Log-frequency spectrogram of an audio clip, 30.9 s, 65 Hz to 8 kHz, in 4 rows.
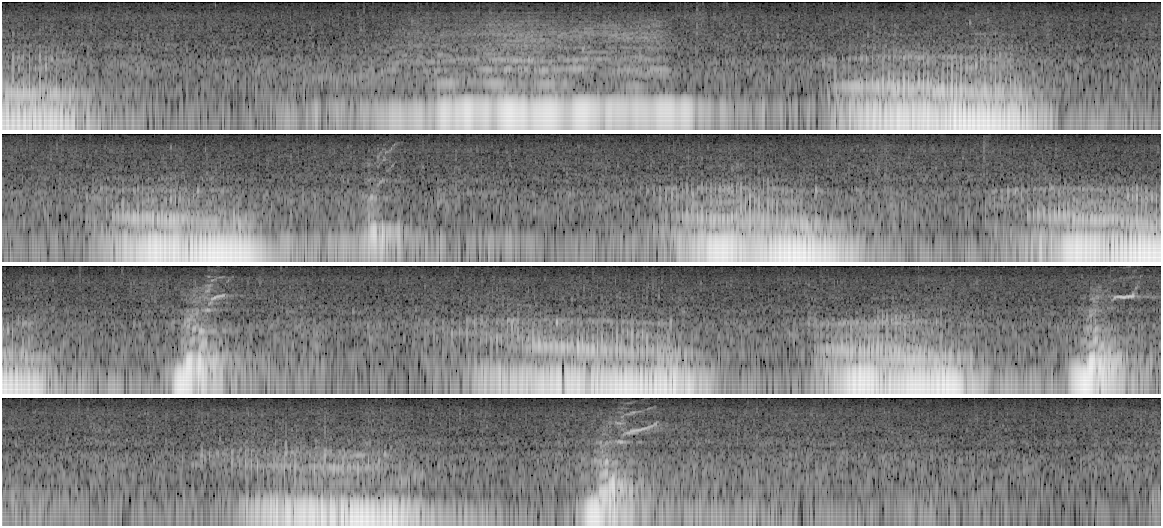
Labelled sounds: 3.4	3.7	humpback whale, 1.8 to 2.0 kHz
4.1	4.4	humpback whale, 2.0 to 2.2 kHz
6.0	6.2	humpback whale, 0.97 to 1.3 kHz
12.0	12.3	humpback whale, 0.91 to 1.2 kHz
16.8	17.1	humpback whale, 2.2 to 2.8 kHz
21.2	21.6	humpback whale, 0.91 to 1.2 kHz
22.8	23.2	humpback whale, 2.2 to 3.0 kHz
24.7	24.9	humpback whale, 1.0 to 1.2 kHz
27.1	27.6	humpback whale, 1.4 to 5.7 kHz

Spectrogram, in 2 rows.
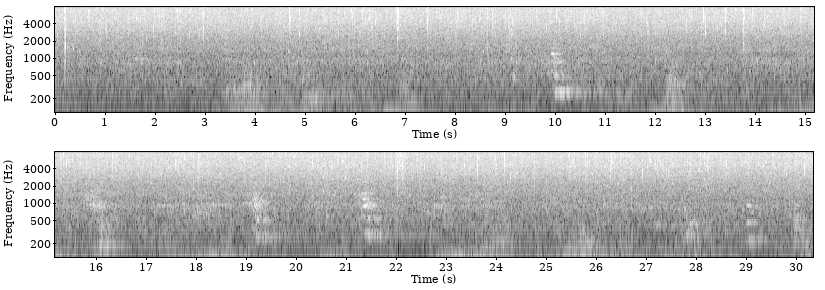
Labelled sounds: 15.9	16.2	humpback whale, 0.81 to 1.1 kHz
19.0	19.4	humpback whale, 0.84 to 1.3 kHz
21.3	21.6	humpback whale, 0.81 to 1.0 kHz

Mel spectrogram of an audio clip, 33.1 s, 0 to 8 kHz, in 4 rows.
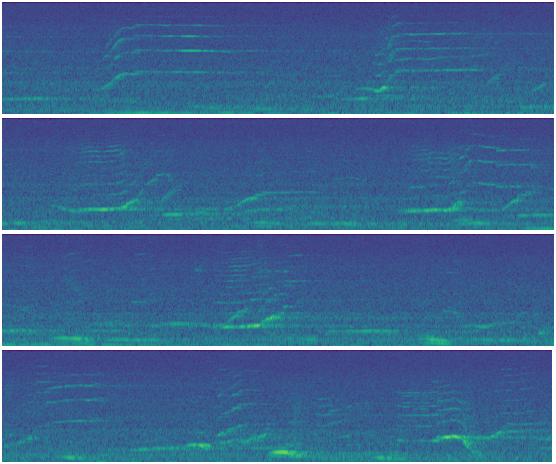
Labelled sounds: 1.6	3.2	humpback whale, 0.80 to 4.6 kHz
5.8	7.6	humpback whale, 0.80 to 4.8 kHz
9.4	11.0	humpback whale, 0.80 to 4.0 kHz
12.0	12.6	humpback whale, 0.80 to 0.99 kHz
14.4	16.4	humpback whale, 0.80 to 5.4 kHz
18.5	18.8	humpback whale, 4.7 to 7.3 kHz
19.8	21.5	humpback whale, 2.2 to 5.1 kHz
23.2	23.4	humpback whale, 0.80 to 1.0 kHz
25.4	26.4	humpback whale, 0.99 to 4.3 kHz
28.1	28.7	humpback whale, 0.80 to 4.8 kHz
29.6	30.0	humpback whale, 0.93 to 1.4 kHz
30.7	31.8	humpback whale, 0.83 to 2.7 kHz
32.4	32.8	humpback whale, 0.90 to 3.0 kHz

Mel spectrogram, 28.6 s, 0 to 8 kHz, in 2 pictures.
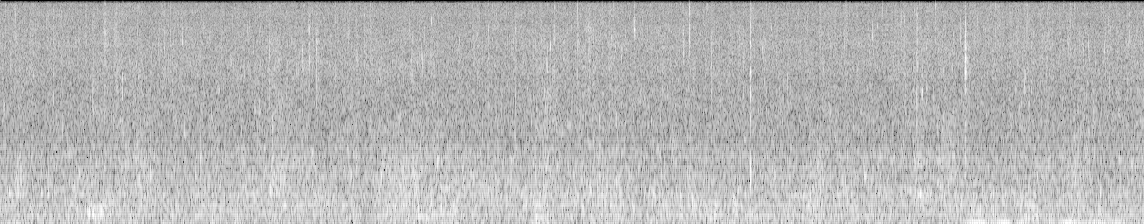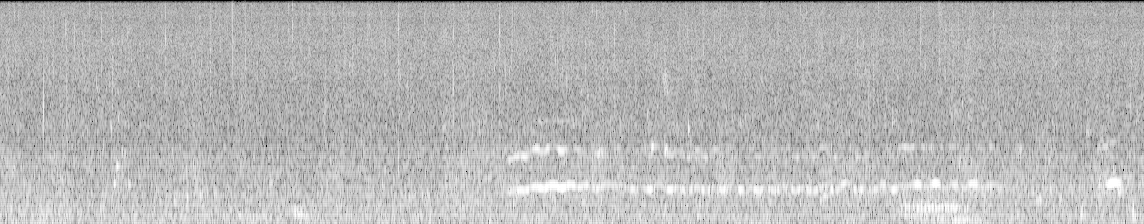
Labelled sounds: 20.6	21.2	humpback whale, 0.81 to 1.1 kHz

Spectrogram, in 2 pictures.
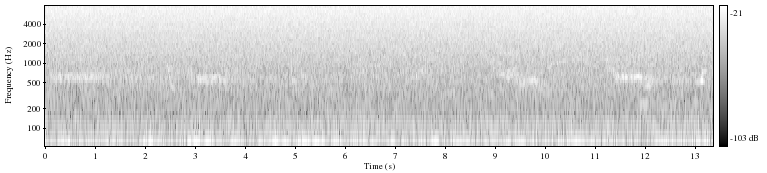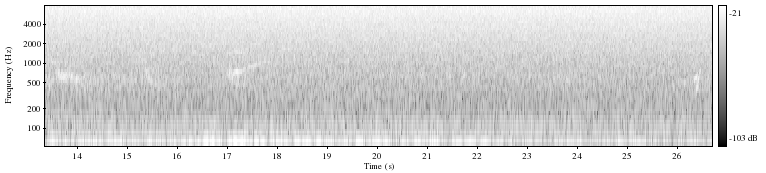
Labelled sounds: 17.4	17.7	humpback whale, 0.83 to 1.1 kHz

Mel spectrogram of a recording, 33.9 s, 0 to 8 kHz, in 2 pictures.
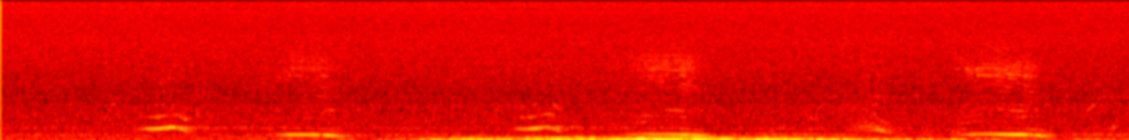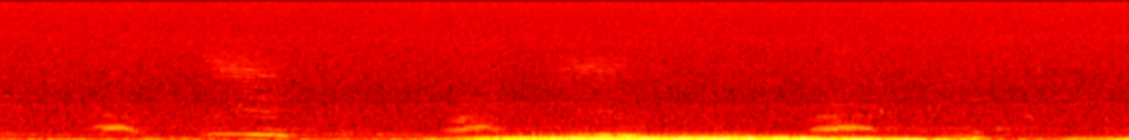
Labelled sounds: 4.3	4.5	humpback whale, 1.4 to 1.6 kHz
14.5	15.3	humpback whale, 1.3 to 2.0 kHz
20.2	21.0	humpback whale, 1.4 to 1.9 kHz
25.5	26.0	humpback whale, 1.5 to 2.0 kHz

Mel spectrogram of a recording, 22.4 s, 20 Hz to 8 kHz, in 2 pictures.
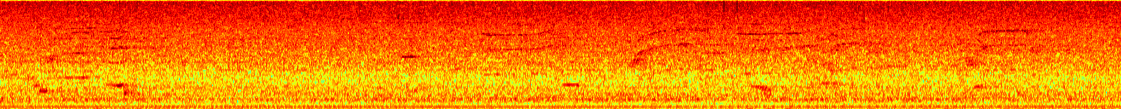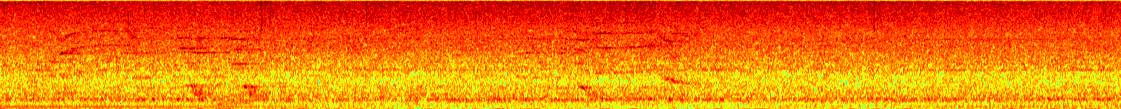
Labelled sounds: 0.3	1.5	killer whale, southern resident, J pod, call S01, 0.15 to 4.7 kHz
3.9	4.3	killer whale, 1.3 to 2.1 kHz
4.7	5.8	killer whale, southern resident, J pod, call S01, 0.50 to 4.6 kHz
6.3	7.3	killer whale, 0.20 to 4.5 kHz
7.3	9.1	killer whale, southern resident, J pod, call S01, 0.18 to 4.4 kHz
9.6	10.8	killer whale, southern resident, 0.27 to 4.0 kHz
11.6	12.9	killer whale, southern resident, 0.50 to 5.5 kHz
12.9	13.9	killer whale, southern resident, J pod, call S01, 0.22 to 3.6 kHz
16.4	18.2	killer whale, southern resident, J pod, call S01, 0.24 to 5.1 kHz

